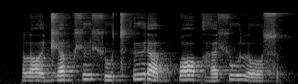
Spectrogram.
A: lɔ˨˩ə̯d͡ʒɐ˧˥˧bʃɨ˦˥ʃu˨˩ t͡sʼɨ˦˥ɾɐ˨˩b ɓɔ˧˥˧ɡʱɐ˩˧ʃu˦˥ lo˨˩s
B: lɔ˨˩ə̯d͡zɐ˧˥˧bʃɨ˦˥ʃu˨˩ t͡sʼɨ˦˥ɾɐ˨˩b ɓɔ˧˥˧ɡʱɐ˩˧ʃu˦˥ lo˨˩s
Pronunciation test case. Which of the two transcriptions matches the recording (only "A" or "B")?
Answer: A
